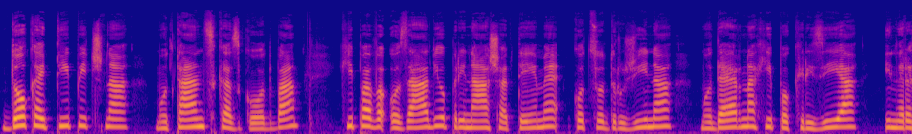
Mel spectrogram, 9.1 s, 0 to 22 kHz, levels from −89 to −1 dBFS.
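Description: Nothing technical trips up this bit of speech; there's no fault to point to anywhere in it, so there's nothing to time or trace to a cause.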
